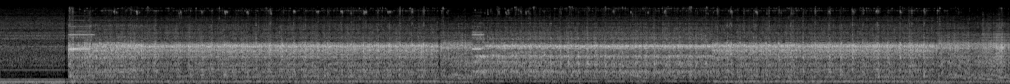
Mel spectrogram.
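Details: Losi Lasernut U4 RC truck after straightening both bent drive shafts, not perfect. Steady high electric whine with no knocking or catching; drive shafts running normally.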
